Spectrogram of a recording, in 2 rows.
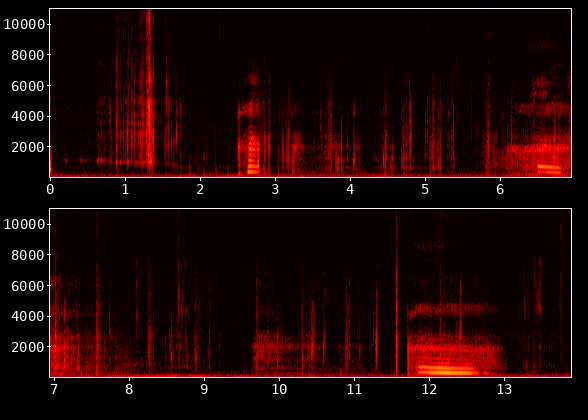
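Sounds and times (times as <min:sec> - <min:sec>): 
crunchy chewing and biting of food: 0:00.2 - 0:13.8.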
